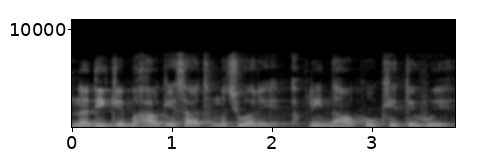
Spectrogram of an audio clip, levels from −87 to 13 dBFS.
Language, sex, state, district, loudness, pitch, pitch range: Hindi, male, Uttar Pradesh, Hamirpur, -31 LUFS, 120 Hz, 115-130 Hz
